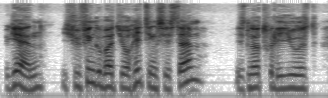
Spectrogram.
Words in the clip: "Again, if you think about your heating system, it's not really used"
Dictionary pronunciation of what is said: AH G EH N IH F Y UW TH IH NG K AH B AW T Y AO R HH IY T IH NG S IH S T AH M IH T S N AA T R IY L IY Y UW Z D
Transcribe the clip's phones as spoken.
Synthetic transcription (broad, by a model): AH G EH N IH F Y UW TH IH NG K AH B AW T Y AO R HH IY T IH NG S IH S T AH M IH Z N AA T R IY L IY Y UW Z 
